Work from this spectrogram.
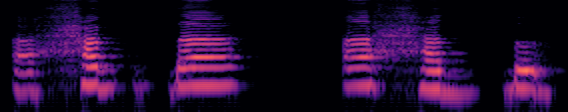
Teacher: مکلبین، اور اینڈ پہ 4 کاؤنٹس. احب، احب، یہاں پر با کا قلقلہ ہوگا اینڈ پہ اسٹاپ پہ. جب اس کو اسٹاپ کریں گے اور فرسٹ ٹائم پہ اس کو تشدید کے ساتھ احب، اور پھر احب اینڈ پہ قلقلہ.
